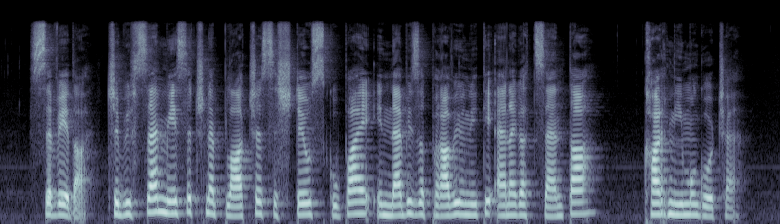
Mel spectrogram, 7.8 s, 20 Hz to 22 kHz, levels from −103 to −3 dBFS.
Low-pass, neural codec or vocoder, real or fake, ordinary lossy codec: 14.4 kHz; none; real; none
